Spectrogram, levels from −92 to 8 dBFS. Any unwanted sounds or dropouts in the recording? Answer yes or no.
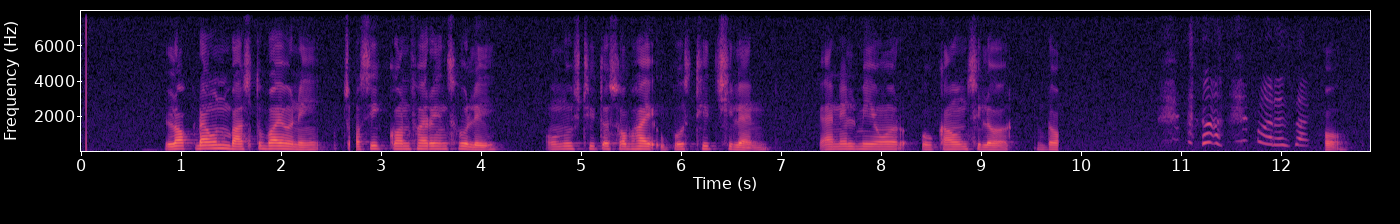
yes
